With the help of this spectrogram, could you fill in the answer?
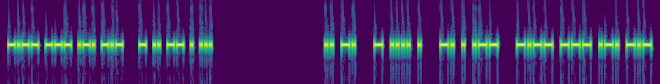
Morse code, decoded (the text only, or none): YORK TIMES IN THE NEW YORK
